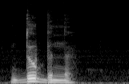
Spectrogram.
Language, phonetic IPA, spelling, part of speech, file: Polish, [dupn̥], dubn, noun, Pl-dubn.ogg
